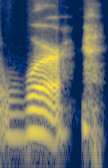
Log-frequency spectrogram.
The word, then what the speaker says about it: were: Here we have the word were, and we hear the W make the sound W. The ER here says and the E at the end is silent.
